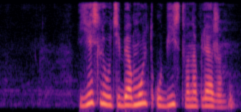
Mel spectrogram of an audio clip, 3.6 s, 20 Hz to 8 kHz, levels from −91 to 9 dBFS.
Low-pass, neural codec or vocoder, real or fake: 7.2 kHz; none; real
